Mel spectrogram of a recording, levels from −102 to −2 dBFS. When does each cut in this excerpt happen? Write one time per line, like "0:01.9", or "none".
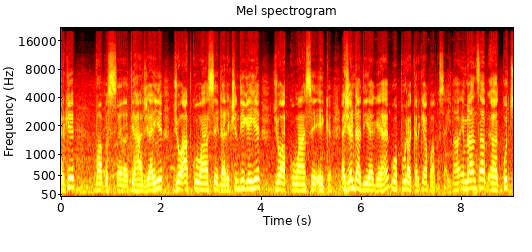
none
